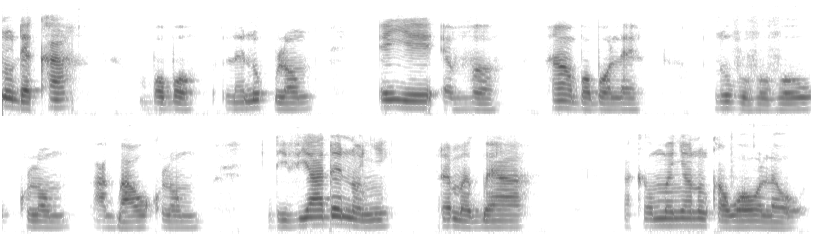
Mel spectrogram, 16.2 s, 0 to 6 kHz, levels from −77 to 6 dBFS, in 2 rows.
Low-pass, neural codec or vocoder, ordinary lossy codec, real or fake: 5.4 kHz; none; Opus, 32 kbps; real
